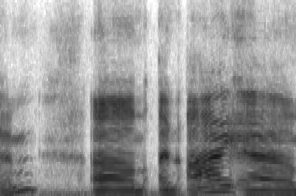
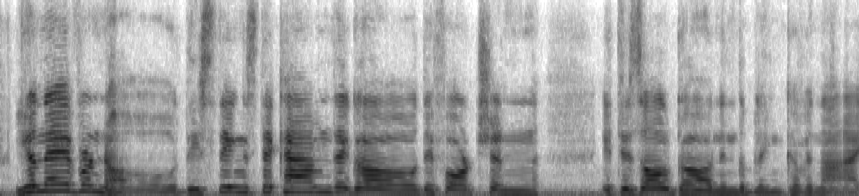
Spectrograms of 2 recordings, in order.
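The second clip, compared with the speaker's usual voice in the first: put-on light Italian accent; 3 semitones higher than usual. Slips back into contessa voice.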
